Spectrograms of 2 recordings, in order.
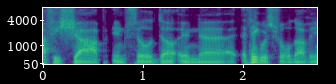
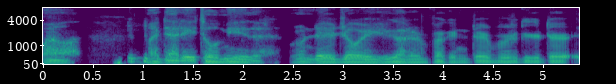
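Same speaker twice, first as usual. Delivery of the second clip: rambling half-whisper that stalls and repeats, hushed; 6 dB quieter than usual. Mocking a politician's quiet speaking style: imitating Biden's half-whisper mode. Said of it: "whisper mode and he's like".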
